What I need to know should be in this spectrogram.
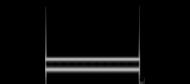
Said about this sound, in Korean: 지금은 전화를 받을 수 없습니다. 삐 소리가 울리면 메시지를 남기시기 바랍니다.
